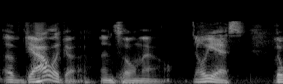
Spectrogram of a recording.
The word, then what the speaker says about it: Galaga: It's Galaga, by the way. How do you pronounce uh that game, Sven? Uh Galaga.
